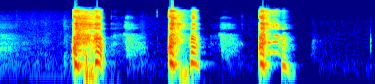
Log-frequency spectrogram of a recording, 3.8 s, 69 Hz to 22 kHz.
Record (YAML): three_cough_length: 3.8 s
three_cough_amplitude: 32767
three_cough_signal_mean_std_ratio: 0.31
survey_phase: beta (2021-08-13 to 2022-03-07)
age: 45-64
gender: Female
wearing_mask: 'No'
symptom_none: true
smoker_status: Never smoked
respiratory_condition_asthma: false
respiratory_condition_other: false
recruitment_source: REACT
submission_delay: 2 days
covid_test_result: Negative
covid_test_method: RT-qPCR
